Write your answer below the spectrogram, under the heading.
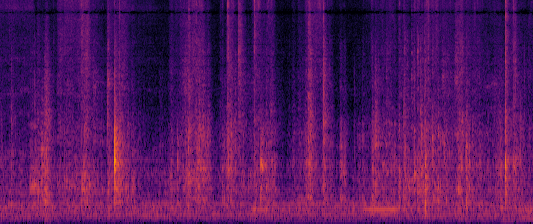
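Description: Handling noise from an antique Hohner two-row button accordion being turned over in the hands: scattered knocks, clicks and rustles of the wooden case and bellows, with a sharp knock about two seconds in.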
